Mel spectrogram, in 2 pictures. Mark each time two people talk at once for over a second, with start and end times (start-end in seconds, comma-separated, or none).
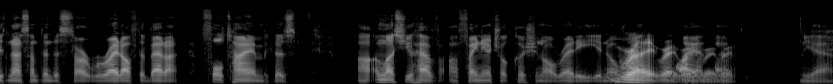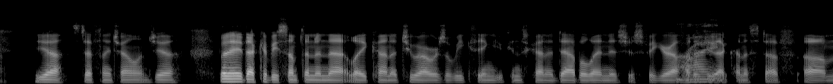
6.1-7.3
